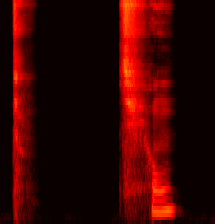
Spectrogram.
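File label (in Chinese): "jia3", Chinese; 汉语口语新时代-初级下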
